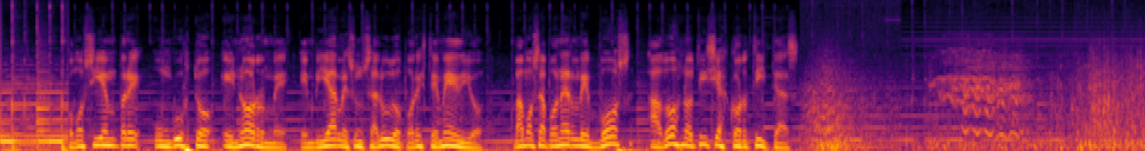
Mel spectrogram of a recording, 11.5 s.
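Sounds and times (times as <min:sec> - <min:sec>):
speech: 0:00.8 - 0:08.5
horse neighing: 0:09.2 - 0:11.4
horse hooves clip-clopping: 0:09.3 - 0:11.4.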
